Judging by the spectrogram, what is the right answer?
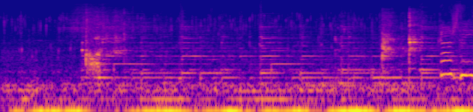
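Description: Mixed vegetables frying and being stirred for beef broccoli, with steady continuous sizzling and intermittent scraping stir strokes throughout.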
